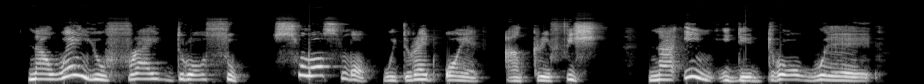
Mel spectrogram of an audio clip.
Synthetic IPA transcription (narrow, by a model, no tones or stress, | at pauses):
nawɛ̃njufɾaɪdɾɔsup̚ | smɔsmɔwidɹɛdɔjɛn | ʔãnkɾefiʃ | naʔĩnidedɾɔwɛ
